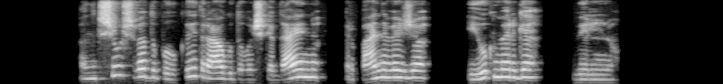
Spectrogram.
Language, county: Lithuanian, Kaunas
